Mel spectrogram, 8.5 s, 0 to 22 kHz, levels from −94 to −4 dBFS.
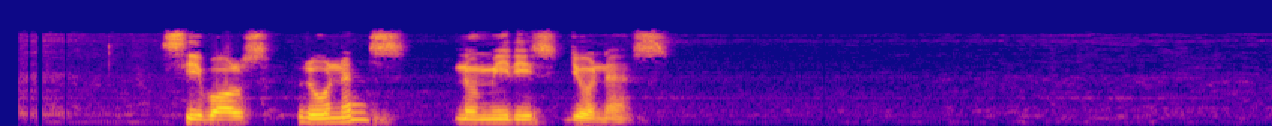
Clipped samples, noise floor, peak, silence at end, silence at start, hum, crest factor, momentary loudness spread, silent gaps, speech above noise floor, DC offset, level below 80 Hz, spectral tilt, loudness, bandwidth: under 0.1%; -68 dBFS; -2 dBFS; 4.05 s; 1.1 s; none; 18 dB; 11 LU; none; 51 dB; under 0.1%; -64 dBFS; -2.5 dB/octave; -16 LUFS; 8.2 kHz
